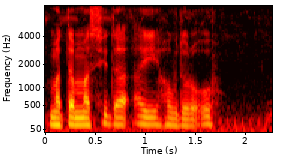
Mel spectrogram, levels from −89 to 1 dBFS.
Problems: background sounds at intervals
